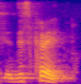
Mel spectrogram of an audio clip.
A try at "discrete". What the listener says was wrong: Sí, profe, ahí con un poquito más pronunciada la T, pero sí, discreet.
